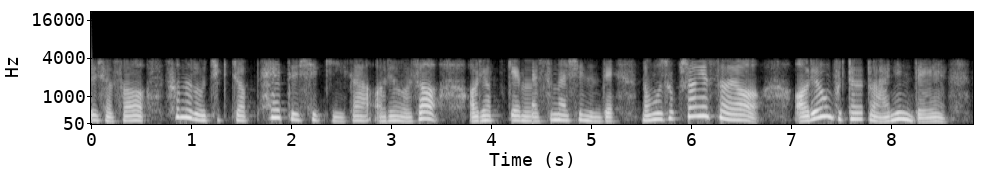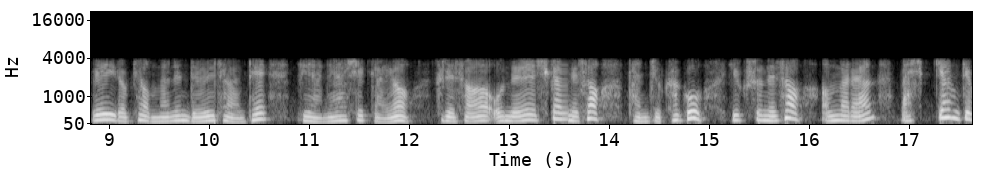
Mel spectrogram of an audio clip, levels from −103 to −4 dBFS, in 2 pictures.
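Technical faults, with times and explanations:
Throughout, iLBC codec: the speech sounds boxed-in and slightly rough, with a synthetic edge that is plainly audible. Nothing sits below about 150 Hz or above 3.7 kHz, so sibilants lose their crispness. The codec models each 30 ms block of the signal on its own, and it fits iLBC's 13.33 kbps mode. The thin bit budget and coarse modelling of the excitation give the voice its slightly artificial grain.
0.59–0.70 s, 4.35–4.42 s, 7.65–7.73 s, 10.03–10.06 s, 13.53–13.60 s and 16.47–16.50 s, lost iLBC frames: at each point the speech briefly turns into a held, buzzy or breathy vowel-like tone. It lasts about 90 ms at the first point, 60 ms at the second, third and fifth, and 30 ms at the fourth and sixth, which fits one to three dropped 30 ms frames. The decoder fills each gap by repeating the last pitch cycle mixed with noise. Because every frame decodes independently, clean speech returns right after each gap.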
